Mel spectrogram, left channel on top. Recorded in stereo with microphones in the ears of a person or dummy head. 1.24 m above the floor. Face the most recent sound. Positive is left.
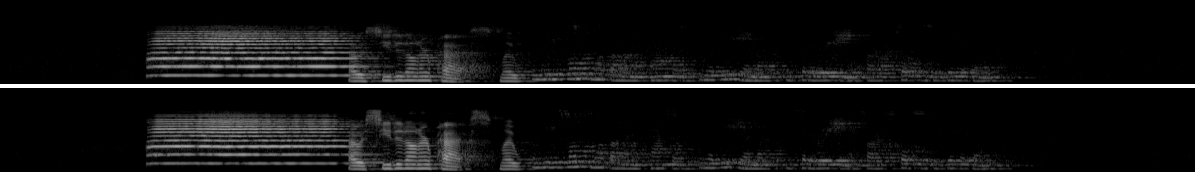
turn(degrees=-80)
